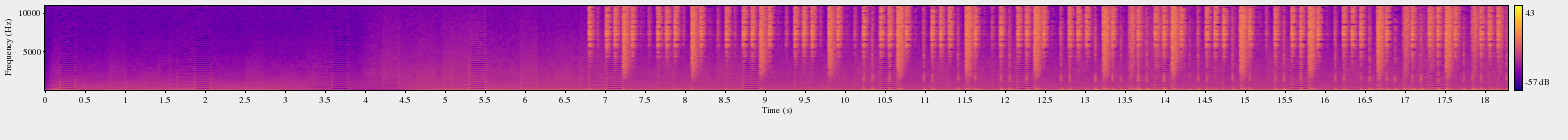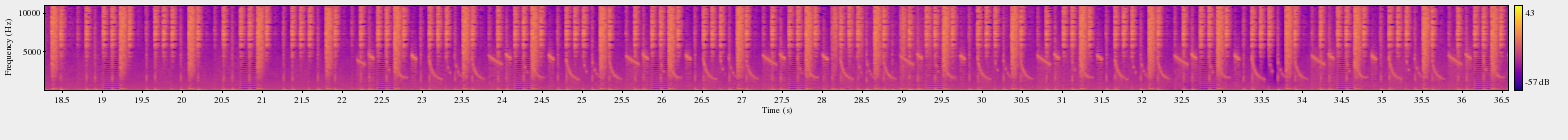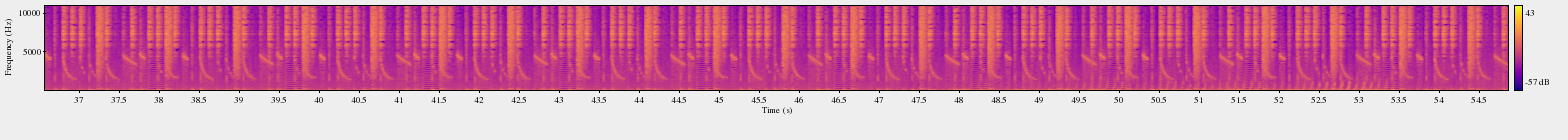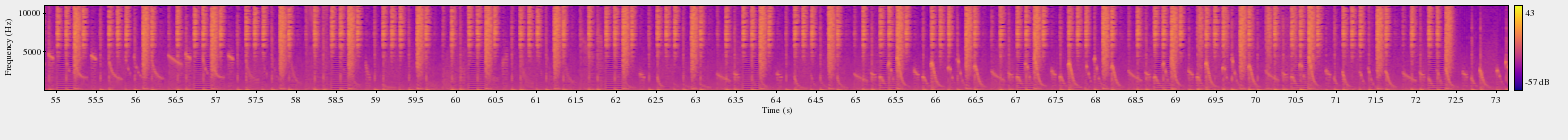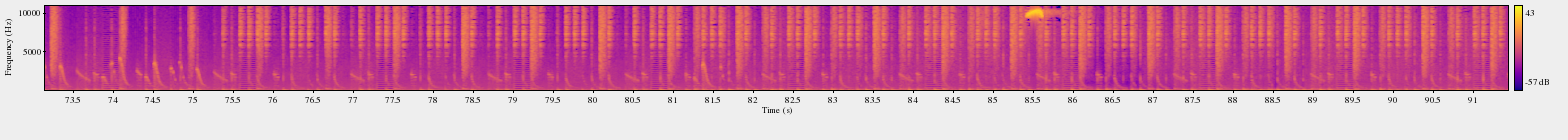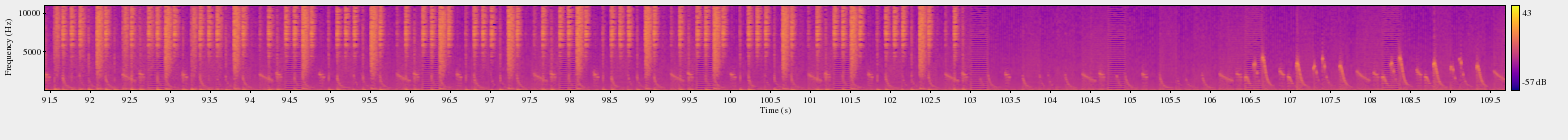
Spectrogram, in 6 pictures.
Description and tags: silly acid track I made with ms20, tr606, mc505 and x0xb0x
